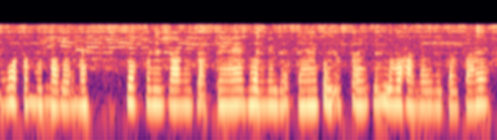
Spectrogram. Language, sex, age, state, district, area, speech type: Urdu, female, 18-30, Uttar Pradesh, Gautam Buddha Nagar, urban, spontaneous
